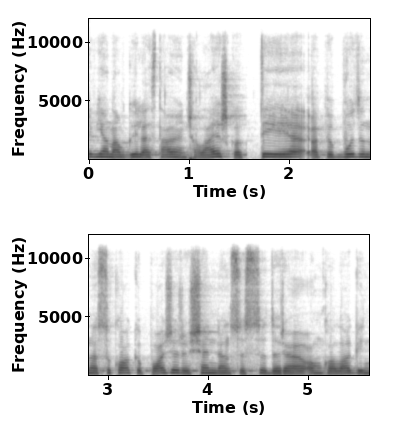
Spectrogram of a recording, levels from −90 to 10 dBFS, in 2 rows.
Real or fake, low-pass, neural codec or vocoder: real; 10.8 kHz; none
